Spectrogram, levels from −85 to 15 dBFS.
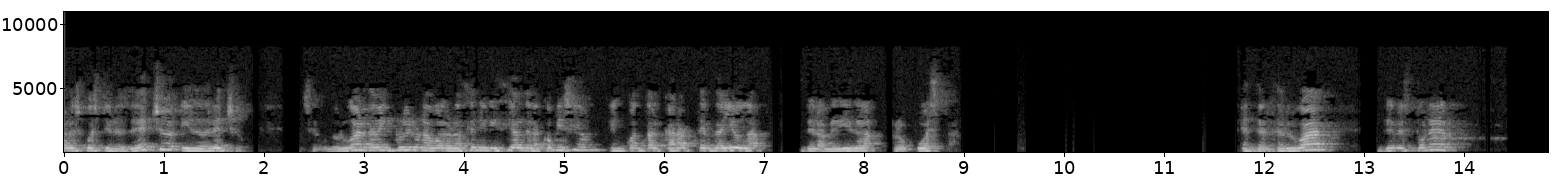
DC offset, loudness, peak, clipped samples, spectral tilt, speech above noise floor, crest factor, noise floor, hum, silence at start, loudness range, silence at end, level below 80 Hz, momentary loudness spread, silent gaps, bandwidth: under 0.1%; -16 LUFS; -2 dBFS; under 0.1%; -9 dB/octave; over 74 dB; 16 dB; under -90 dBFS; none; 0 s; 7 LU; 0.85 s; -56 dBFS; 11 LU; 2.21-2.34 s, 7.20-7.34 s, 8.98-9.52 s, 9.62-11.71 s, 12.96-13.09 s; 6.2 kHz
